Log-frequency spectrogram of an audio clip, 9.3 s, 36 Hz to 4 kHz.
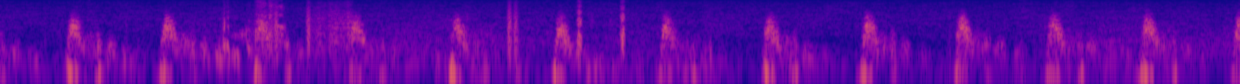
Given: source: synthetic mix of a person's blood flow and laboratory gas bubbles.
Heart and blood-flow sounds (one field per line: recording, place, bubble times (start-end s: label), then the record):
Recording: Doppler ultrasound of blood flow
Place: subclavian vein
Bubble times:
1.60-2.15 s: bubbles
From the record:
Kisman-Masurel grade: 211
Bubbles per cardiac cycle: several, 3 to 8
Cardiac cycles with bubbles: 1 to 10%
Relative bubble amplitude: barely perceptible (0.100 to 0.250)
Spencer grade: 1 (occasional bubble signal discernible with the cardiac motion signal, with majority of cardiac periods free of bubbles)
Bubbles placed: anywhere in the cardiac cycle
